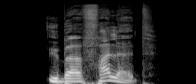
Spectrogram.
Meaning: second-person plural subjunctive I of überfallen
- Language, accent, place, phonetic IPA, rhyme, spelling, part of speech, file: German, Germany, Berlin, [ˌyːbɐˈfalət], -alət, überfallet, verb, De-überfallet.ogg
